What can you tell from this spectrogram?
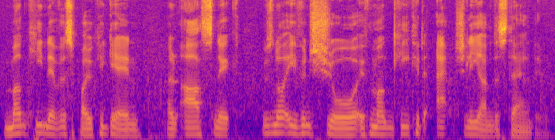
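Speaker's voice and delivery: plain reading voice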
